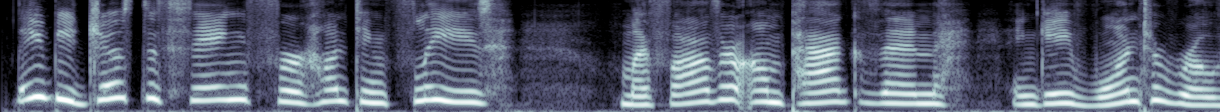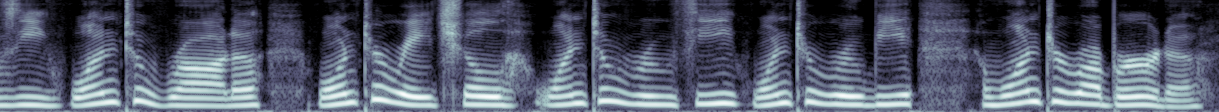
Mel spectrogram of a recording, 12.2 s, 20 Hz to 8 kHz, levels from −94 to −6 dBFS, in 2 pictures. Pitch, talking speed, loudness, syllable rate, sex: 260 Hz, 160 wpm, -16 LUFS, 4.9 syllables/s, female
